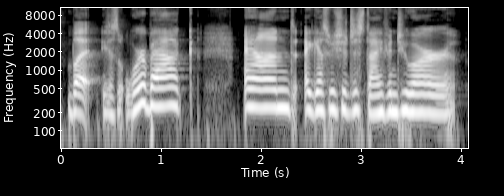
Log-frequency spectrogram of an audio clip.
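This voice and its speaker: A woman in her thirties from Michigan, co-hosting a casual podcast at her sister's home, animated and giggly, acting out little quotes. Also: medium pitch, a little slow, creaky. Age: 30s. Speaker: podcast co-host. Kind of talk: casual chat.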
